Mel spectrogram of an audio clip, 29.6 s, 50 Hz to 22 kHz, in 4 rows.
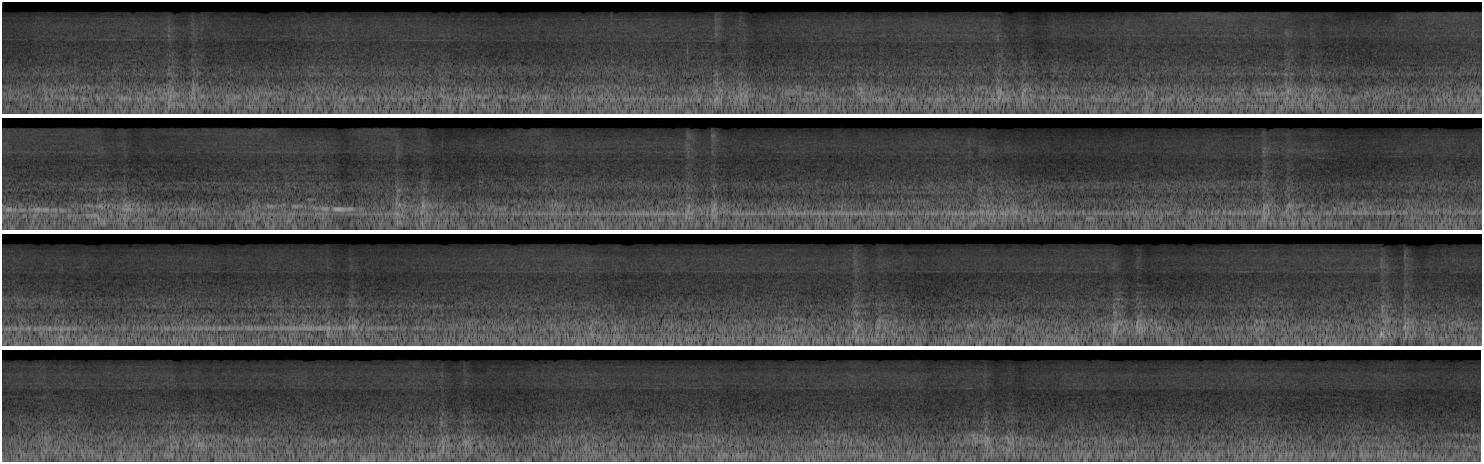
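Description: Meitetsu 1200 series electric train running between stations, heard on board: a steady rumble of wheels on rail with scattered clicks, and a whining tone that rises slightly in pitch before fading out about halfway through.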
